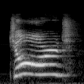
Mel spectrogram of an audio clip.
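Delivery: very loud, high exasperated yell; exasperated shout. A narrator's reading. Father shouting at George pulling down the shades, exasperated yell. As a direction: shout his name in exasperation. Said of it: "shouted Mister Little in an exasperated tone".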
